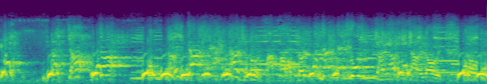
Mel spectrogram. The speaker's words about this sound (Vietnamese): nuôi chi cái giống chó ác ôn này, cắn rách mẹ cái quần áo cổ của tôi rồi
